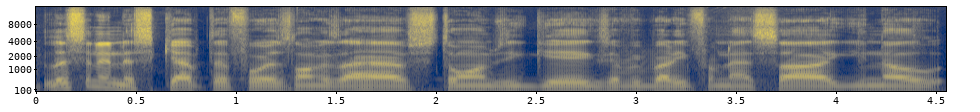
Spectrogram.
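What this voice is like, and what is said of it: UK black British accent. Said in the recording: “UK black men in the UK doing that accent... you nail that exactly the way you were sounding... I recognize that accent”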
